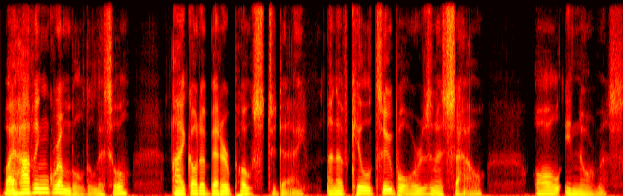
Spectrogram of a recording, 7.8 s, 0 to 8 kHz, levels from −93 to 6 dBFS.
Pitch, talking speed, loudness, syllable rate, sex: 115 Hz, 170 wpm, -20 LUFS, 4.6 syllables/s, male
